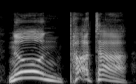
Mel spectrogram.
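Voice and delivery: high loud sneering call; taunting shout. A narrator's reading. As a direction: jeer at him before striking. Death Eater taunts Harry.

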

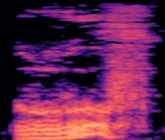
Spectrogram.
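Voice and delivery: short voiced woof; a little pleading dog noise; begging dog. A narrator's reading. Simple dog answers his companion, begging. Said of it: "said Laddie, begging".

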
